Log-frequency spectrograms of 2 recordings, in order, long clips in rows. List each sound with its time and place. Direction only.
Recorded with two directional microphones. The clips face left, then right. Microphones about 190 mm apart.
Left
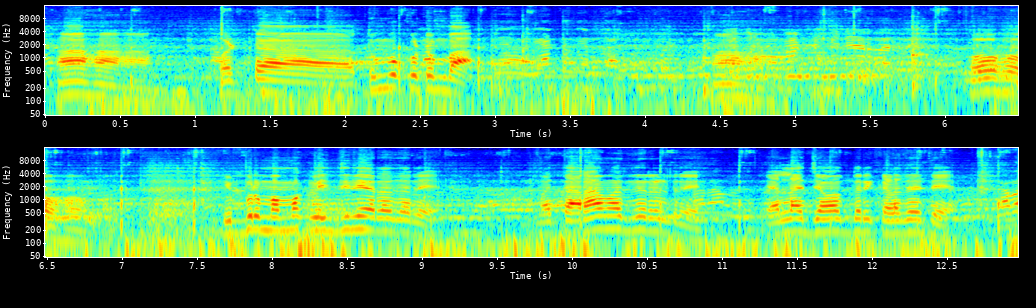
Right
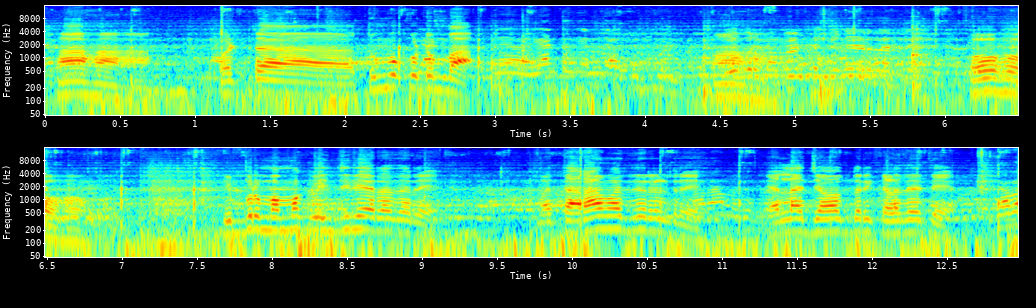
0.1 s speech: 10° left (ahead or behind)
3.0 s speech: centre (ahead or behind)
4.9 s speech: 40° right (ahead or behind)
5.7 s keys jangling: 5° left (ahead or behind)
7.7 s speech: 10° left (ahead or behind)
